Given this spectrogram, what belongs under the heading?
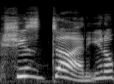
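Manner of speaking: ordinary talk, nothing marked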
